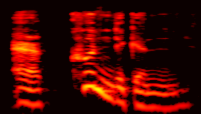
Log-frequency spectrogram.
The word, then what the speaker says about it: erkundigen: Explore in German erkundigen, erkundigen, erkundigen, erkundigen. The stress is on the second syllable, kun, erkundigen. Let's explore the city.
